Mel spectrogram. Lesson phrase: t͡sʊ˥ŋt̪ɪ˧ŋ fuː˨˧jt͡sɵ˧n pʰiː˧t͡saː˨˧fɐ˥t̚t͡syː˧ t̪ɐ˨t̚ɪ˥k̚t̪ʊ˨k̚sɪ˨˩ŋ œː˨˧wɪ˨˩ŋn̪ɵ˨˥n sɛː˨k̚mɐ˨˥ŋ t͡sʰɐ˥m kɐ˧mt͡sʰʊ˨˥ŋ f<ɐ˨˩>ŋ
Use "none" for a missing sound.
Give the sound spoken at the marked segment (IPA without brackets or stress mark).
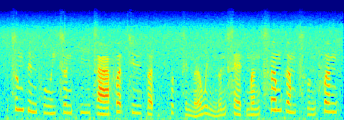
ɐ˥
